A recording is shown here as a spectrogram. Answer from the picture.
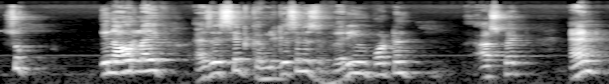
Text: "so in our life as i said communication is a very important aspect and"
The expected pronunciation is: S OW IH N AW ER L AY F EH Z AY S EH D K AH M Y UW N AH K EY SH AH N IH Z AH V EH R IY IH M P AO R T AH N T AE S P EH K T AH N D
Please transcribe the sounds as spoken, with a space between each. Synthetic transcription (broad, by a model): S OW IH N AW ER L AY F EH Z AY S EH D K AH M Y UW N AH K EY SH AH N IH Z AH V EH R IY IH M P AO R T AH N T AE S P EH K T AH N D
